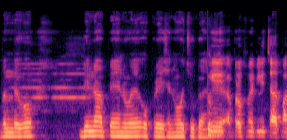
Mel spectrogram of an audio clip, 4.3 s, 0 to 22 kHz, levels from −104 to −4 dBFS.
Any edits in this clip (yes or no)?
yes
